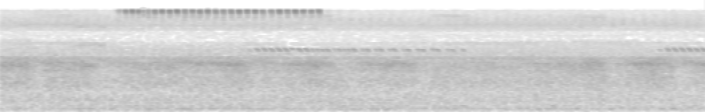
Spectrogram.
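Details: Singing insects forming a constant droning chorus; a very high, rapidly pulsed trill starts after a second, lasts about two seconds, then stops while the buzzy background continues.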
